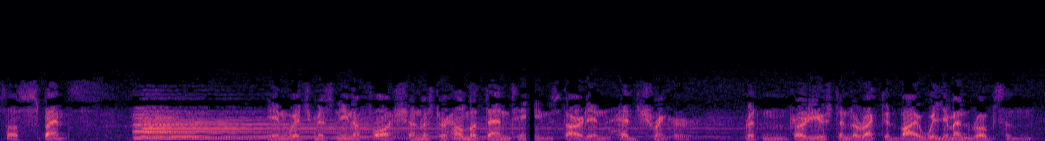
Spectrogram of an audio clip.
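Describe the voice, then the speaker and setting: A man's voice: very deep voice, steady tone, a little slow. A man announcing scripted credits for a 1950s radio drama, in the style of a program announcer. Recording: tinny narrow-band vintage radio recording. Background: music.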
